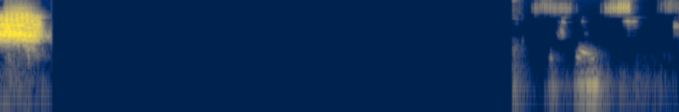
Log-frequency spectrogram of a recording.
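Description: A Japanese quail gives a single loud, harsh, raspy burst lasting half a second, then silence, with a few faint clicks and rustles near the end.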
